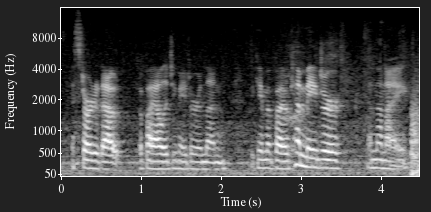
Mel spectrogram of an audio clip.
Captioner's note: none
